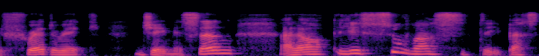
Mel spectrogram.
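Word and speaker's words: Fredric Jameson: Frédéric Jameson est souvent je prononce pas bien parce que c'est Frederick Jamison.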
